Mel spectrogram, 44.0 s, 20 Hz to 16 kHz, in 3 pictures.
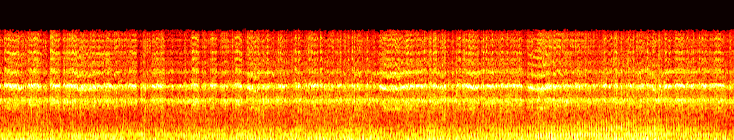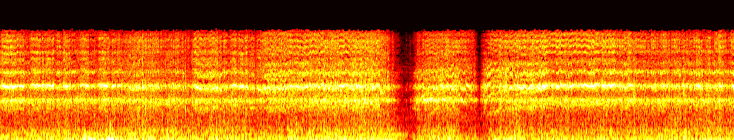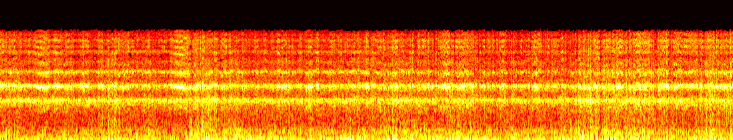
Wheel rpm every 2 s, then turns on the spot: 230, 230, 230, 230, 230, 220, 230, 230, 230, 230, 200, 110, 150, 230, 230, 230, 230, 230, 230, 230, 230, 230.
none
